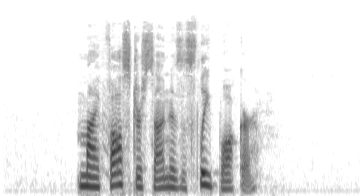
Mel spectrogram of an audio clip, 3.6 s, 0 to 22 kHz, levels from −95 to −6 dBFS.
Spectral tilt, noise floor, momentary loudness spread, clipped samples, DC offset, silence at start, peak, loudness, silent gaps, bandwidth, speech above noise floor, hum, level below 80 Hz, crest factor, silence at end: -5 dB/octave; -82 dBFS; 7 LU; under 0.1%; under 0.1%; 0.75 s; -16 dBFS; -35 LUFS; none; 14.5 kHz; 48 dB; none; -78 dBFS; 20 dB; 1.05 s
